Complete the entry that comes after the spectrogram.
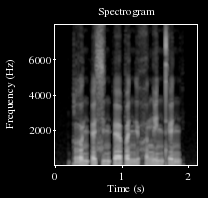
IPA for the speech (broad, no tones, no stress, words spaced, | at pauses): pronʲʔɛsʲunʲ ʔɛpɛnʲohə n̪inʲt̪ʰenʲ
